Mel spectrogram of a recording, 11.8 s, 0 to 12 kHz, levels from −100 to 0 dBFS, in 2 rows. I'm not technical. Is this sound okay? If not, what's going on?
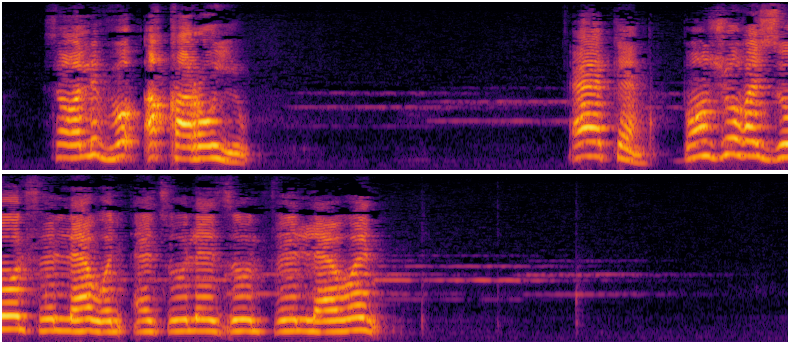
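Yes, it's fine: nothing in it sounds broken, glitchy or out of place, so there's nothing to worry about.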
